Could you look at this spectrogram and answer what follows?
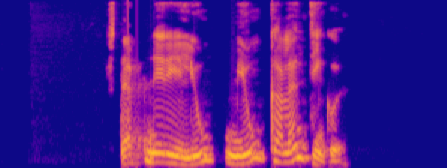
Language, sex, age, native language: Icelandic, male, 70-79, Icelandic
